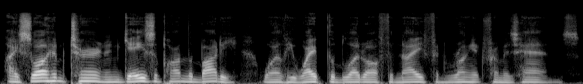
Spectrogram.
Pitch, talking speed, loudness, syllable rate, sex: 115 Hz, 235 wpm, -19 LUFS, 4.9 syllables/s, male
